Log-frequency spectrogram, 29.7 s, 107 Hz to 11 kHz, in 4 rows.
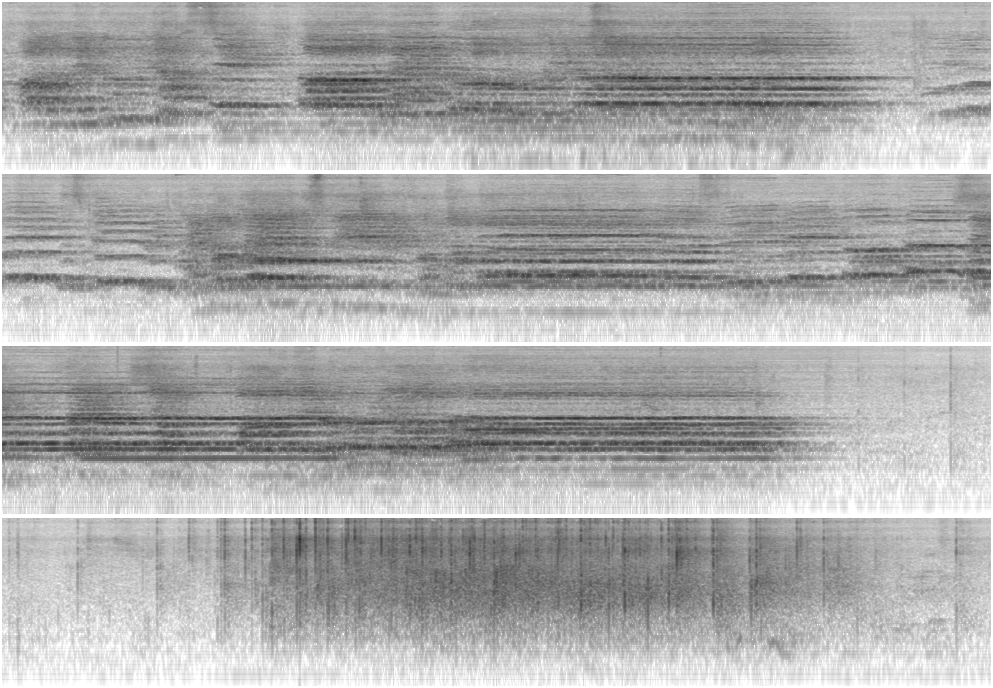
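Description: A choir singing a slow piece in held chords, which ends about 21 seconds in; after a short pause, applause for the last few seconds.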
